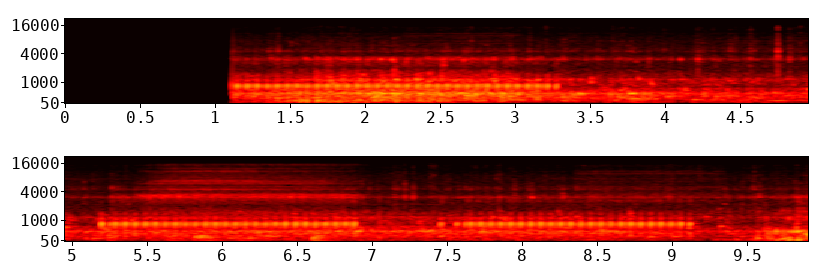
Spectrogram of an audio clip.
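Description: A scuba diver breathing through a regulator underwater: a buzzing, bubbling rush of about two seconds comes three times, with short pauses between, over a steady underwater hiss. It starts about a second in.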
